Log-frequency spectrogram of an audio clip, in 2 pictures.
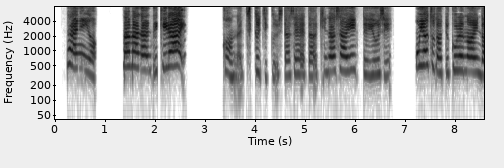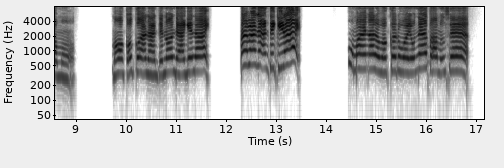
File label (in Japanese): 少女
